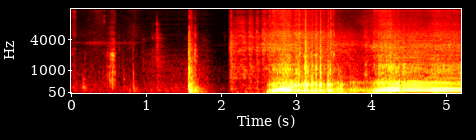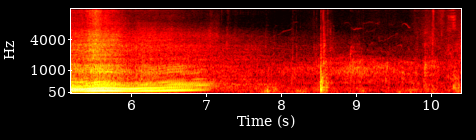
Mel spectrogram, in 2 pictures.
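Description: Porsche 718 GT4 being driven on the road while freshly broken in, its engine rising loudly with harmonic revving for several seconds, preceded and followed by faint clicks and quieter cabin noise.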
